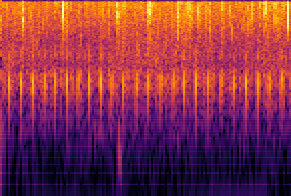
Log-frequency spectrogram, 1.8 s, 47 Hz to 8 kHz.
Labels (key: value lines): label: biophony, rattle
recorder: SoundTrap 500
